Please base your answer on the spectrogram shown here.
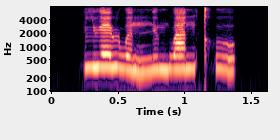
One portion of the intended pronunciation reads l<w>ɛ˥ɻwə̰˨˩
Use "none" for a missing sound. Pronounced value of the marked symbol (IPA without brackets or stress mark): ɥ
